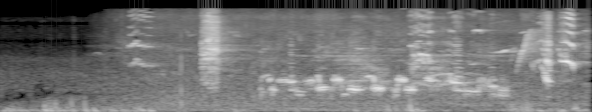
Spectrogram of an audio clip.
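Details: An Australian magpie in the sun gives mellow, fluting warbles in a quick run of mid-pitched notes, then rising higher whistles; a short harsh burst and faint low rumble come first.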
